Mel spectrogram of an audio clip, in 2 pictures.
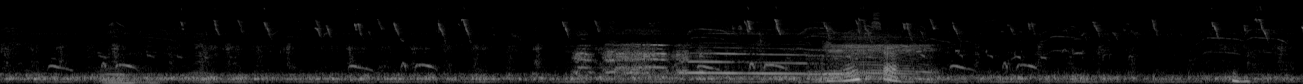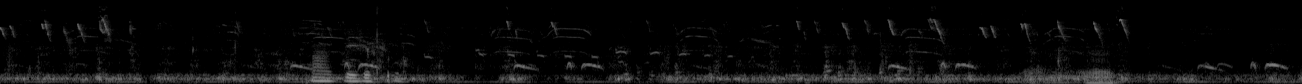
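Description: A rooster crows once, about six seconds in, a call lasting two to three seconds, while small birds chirp throughout.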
